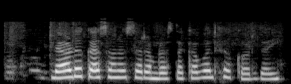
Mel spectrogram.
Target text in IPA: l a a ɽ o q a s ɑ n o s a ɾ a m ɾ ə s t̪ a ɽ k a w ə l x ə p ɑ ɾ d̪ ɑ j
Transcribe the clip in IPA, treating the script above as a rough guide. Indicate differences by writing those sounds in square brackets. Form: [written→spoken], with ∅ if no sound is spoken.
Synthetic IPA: l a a ɽ o [q→k] a s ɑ n o s a ɾ a m ɾ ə s t̪ a [ɽ→∅] k a w ə l x ə [p→k] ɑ ɾ d̪ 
